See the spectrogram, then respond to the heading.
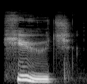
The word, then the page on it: huge: British English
